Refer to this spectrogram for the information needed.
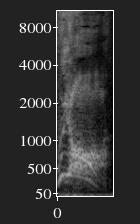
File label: Hwacha Attack Vocals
